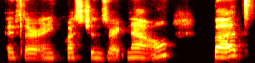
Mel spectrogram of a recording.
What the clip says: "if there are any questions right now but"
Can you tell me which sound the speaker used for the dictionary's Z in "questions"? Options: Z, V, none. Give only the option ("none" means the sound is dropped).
Z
